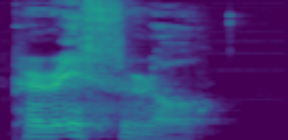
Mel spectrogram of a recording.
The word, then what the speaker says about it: peripheral: It consists of four syllables. Stress the second syllable. It's pronounced peripheral.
